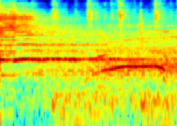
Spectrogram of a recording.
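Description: A woman sings live through a stadium PA over a band, holding one long note for about a second before the pitch slides, while a large crowd cheers.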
